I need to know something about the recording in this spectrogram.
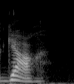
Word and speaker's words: gare: At the end of a word, which is longer than one syllable, is gare. Suddenly it's silent.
